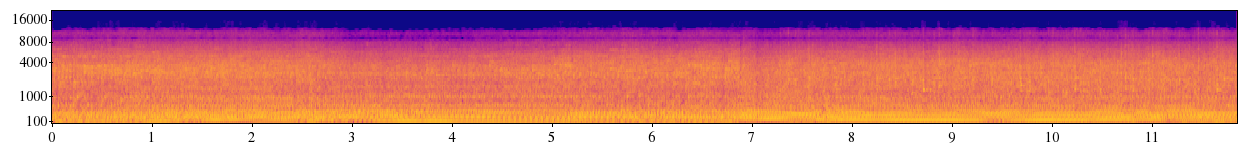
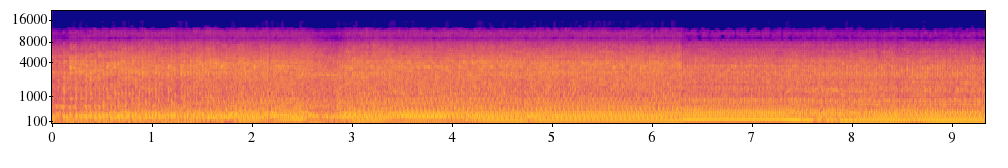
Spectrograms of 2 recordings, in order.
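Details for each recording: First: 1939 Caterpillar D4 (D4400 diesel) after final assembly, restarted after bleeding the injectors; loud, lumpy idle with an uneven beat, with low fuel pressure but good oil pressure noted. Source not yet identified. Rough idle. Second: 1939 Caterpillar D4 (RD4) crawler with D4400 diesel, after final assembly, valve cover off for head torquing: steady, even low idle with firm regular beat, no knocks or misses; running healthy, some wet stacking, still needs break-in.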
